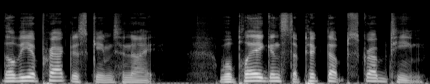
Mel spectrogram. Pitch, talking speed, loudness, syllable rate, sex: 130 Hz, 210 wpm, -18 LUFS, 5.5 syllables/s, male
